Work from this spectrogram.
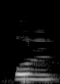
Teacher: এখানে হবে কফ লাম পেশ কুল। কুল জিহ্বার গোড়া উপরে তালুর সাথে লাগবে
